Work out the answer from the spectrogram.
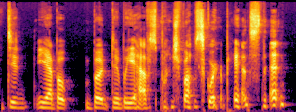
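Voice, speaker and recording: A woman with a fairly low voice co-hosting a casual podcast about a TV episode. She talks in an easy, conversational way. She gets animated and climbs in pitch when she gives her own reactions to scenes. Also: moderate pace. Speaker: podcast co-host. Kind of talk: casual recap chat.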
